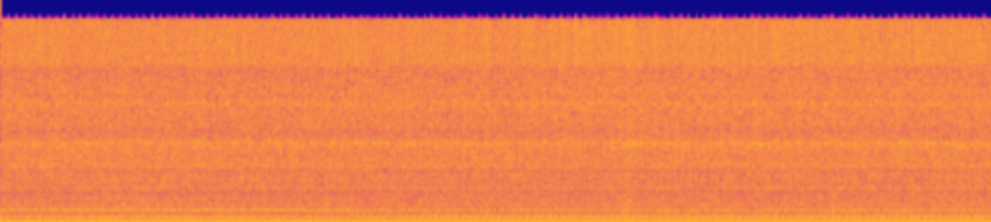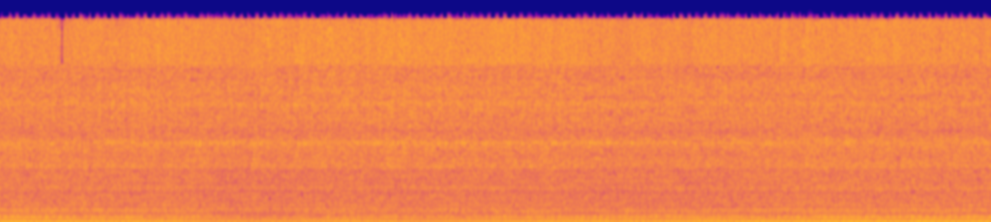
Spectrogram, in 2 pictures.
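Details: Mitsubishi Evo, first start after an FP Red turbo install with MAP manifold and FP oil lines, catches and idles steadily with smooth rev rises and no knocks or rattles; new heat wrap smoking off, healthy start.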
